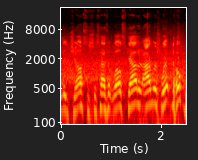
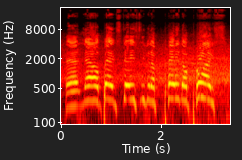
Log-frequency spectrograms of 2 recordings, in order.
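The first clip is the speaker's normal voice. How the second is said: ordinary delivery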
